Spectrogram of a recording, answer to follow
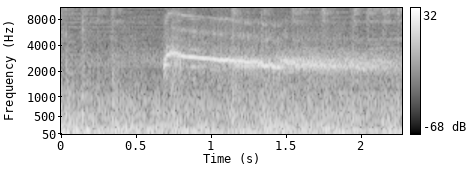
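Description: Dramatic TV-serial background score, with a high whistle-like tone entering about two-thirds of a second in and sliding slowly down in pitch over a second or so.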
